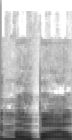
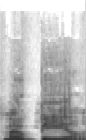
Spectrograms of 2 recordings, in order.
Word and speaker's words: Mobile: It makes me want to say mobile, but it's not. It's mobile. That's the way the GPS refers to it whenever you're like, get on the interstate for mobile. Well, because that's the way it's spelled.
